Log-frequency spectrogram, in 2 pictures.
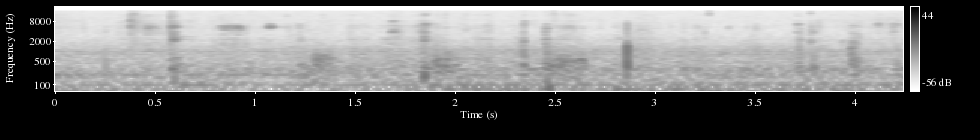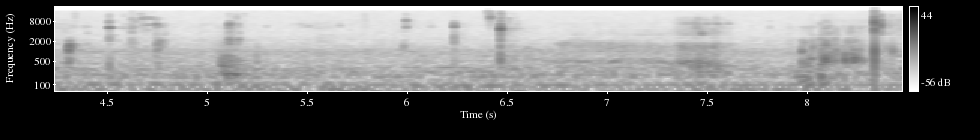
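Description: Close-miked chewing of a mouthful of croissant, with irregular small wet mouth clicks and smacks. A sharper click comes near the end.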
